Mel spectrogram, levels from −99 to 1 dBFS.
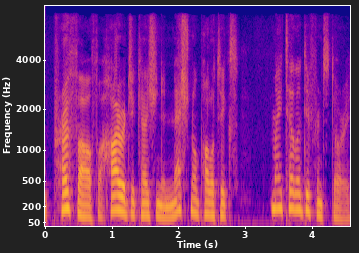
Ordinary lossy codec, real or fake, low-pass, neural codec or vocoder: MP3, 64 kbps; real; 7.2 kHz; none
